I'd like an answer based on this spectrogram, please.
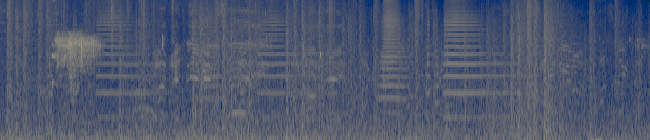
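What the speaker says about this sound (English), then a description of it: "just a load of artillery just flattened a load of men" Artillery fire rolls across a Napoleonic battlefield at Waterloo in Napoleon Total War, with distant booms and crackling volleys blending into a steady din of battle, accompanied by whistling and tonal game sounds.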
